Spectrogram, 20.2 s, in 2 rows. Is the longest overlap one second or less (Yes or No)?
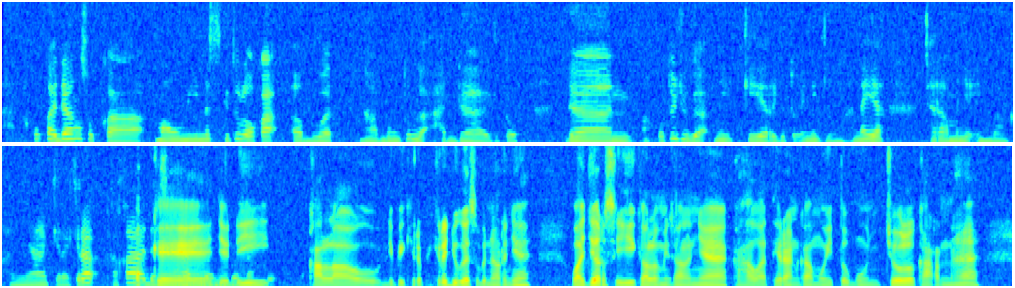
No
